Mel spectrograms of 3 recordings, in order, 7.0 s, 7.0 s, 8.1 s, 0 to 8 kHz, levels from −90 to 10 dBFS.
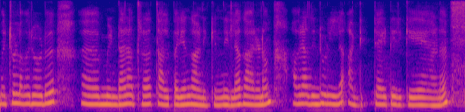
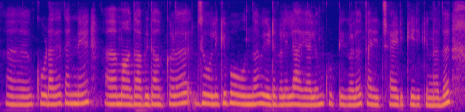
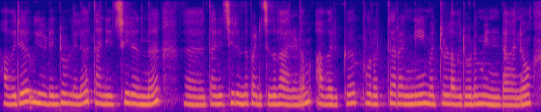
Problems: low volume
